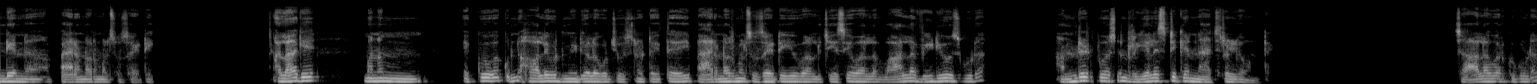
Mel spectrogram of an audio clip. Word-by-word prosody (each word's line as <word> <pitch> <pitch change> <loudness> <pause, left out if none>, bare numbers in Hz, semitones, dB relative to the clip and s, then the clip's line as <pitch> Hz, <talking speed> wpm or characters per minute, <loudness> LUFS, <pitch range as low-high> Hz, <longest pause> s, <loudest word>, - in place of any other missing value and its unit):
Indian 130 -1 +3 0.4
paranormal 115 0 -1
society. - - -8 1.3
అలాగే 160 +5 +5 0.6
మనం 145 +1 +4 0.8
ఎక్కువగా 155 +4 +1
కొన్ని 170 +1 -1
హాలీవుడ్ 140 0 +2
మీడియా‌లో 130 0 +2
గూడా 125 -2 -2
చూషినట్టయితే, 125 +1 -4
ఈ - - -2
పారానార్మల్ 130 +4 +3
సొసైటీ 130 +1 +1 0.2
వాళ్ళు 120 -2 -4
చేసే 125 +3 +3
వాళ్ళ 125 -1 -2
వాళ్ళ 125 +6 -1 0.2
వీడియోస్ 140 +2 +2
గూడా 135 - -6 0.8
100% 155 +3 +2
రియలిస్టిక్ 150 +5 +3
అండ్ 135 -2 +2
న్యాచురల్‌గా 115 +1 -2
ఉంటాయి. 85 -2 -14 1.9
చాలా 125 +3 -1
వరకు 130 0 -9
కూడా 150 +7 -6
130 Hz, 110 wpm, -27 LUFS, 125-145 Hz, 1.9 s, అలాగే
